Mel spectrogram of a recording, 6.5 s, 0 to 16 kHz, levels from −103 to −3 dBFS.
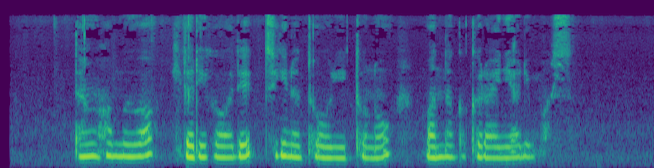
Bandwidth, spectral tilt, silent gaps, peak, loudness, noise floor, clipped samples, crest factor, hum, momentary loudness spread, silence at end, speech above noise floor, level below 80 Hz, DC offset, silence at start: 11.5 kHz; -4 dB/octave; none; -6 dBFS; -26 LUFS; -63 dBFS; under 0.1%; 20 dB; none; 10 LU; 0.85 s; 38 dB; -76 dBFS; under 0.1%; 0.75 s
